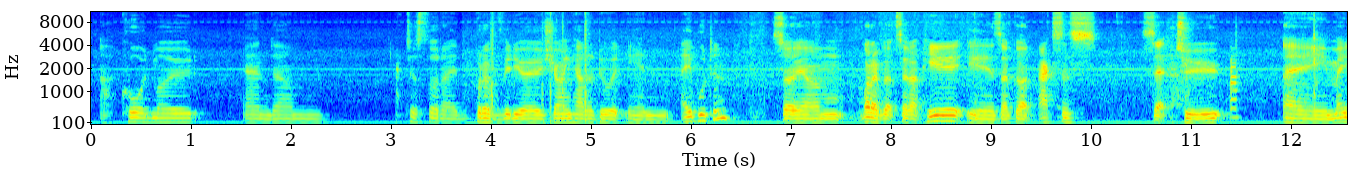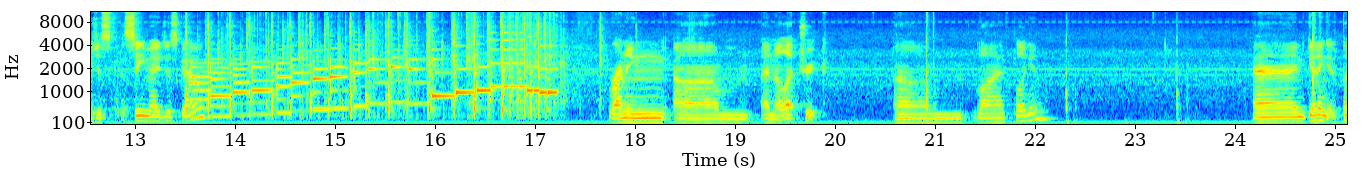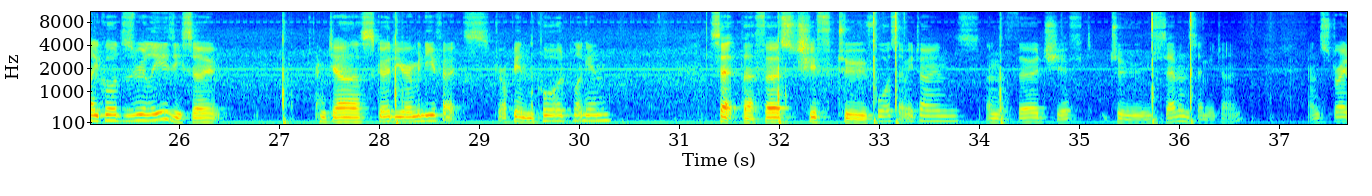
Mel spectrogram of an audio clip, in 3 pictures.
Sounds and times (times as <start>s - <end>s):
Speech: 0.1s - 2.4s, 3.1s - 13.8s, 17.8s - 20.0s, 20.6s - 22.2s, 24.2s - 26.5s, 27.4s - 30.4s, 31.3s - 36.7s, 37.3s - 37.6s
Musical instrument: 13.6s - 17.4s.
